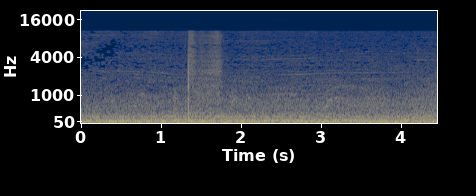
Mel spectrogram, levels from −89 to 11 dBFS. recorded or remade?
recorded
